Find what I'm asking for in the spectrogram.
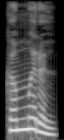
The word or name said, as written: ಕಮ್ಮರಲ್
